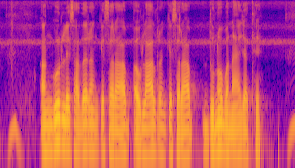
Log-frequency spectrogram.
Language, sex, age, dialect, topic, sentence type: Chhattisgarhi, male, 18-24, Central, agriculture, statement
